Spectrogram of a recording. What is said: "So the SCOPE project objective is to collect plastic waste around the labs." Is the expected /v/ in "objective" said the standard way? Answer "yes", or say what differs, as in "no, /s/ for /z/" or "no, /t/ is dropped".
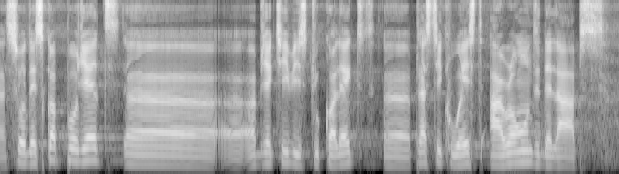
yes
